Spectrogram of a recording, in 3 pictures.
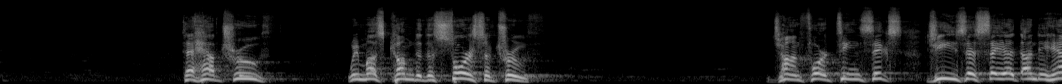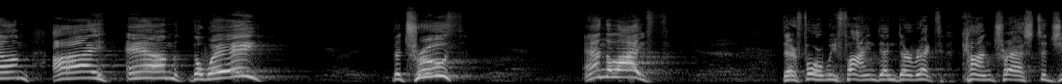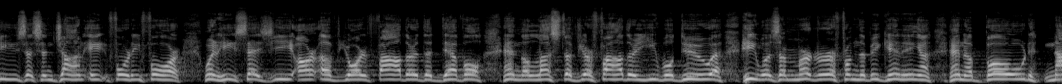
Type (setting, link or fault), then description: setting, large echoing room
